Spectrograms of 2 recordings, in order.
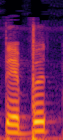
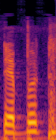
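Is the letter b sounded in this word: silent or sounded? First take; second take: sounded; sounded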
